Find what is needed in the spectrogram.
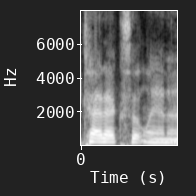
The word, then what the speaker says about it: TEDx Atlanta: TEDx Atlanta.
